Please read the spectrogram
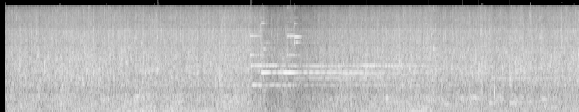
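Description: Steady splashing rush of falling water in a garden pond, with a brief chime-like ringing about halfway through.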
